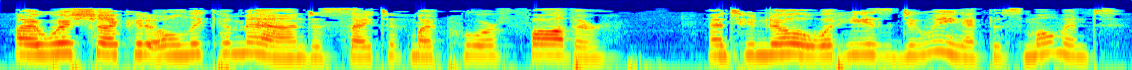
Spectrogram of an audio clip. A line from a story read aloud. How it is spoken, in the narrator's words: said she, sighing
